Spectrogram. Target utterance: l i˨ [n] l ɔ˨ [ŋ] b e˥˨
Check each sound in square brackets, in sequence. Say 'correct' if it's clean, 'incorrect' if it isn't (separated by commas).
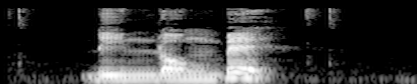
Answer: correct, correct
